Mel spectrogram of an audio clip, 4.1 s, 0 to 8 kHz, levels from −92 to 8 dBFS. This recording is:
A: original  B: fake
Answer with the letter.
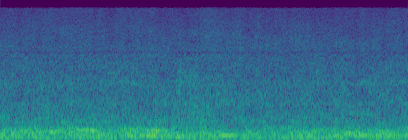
B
